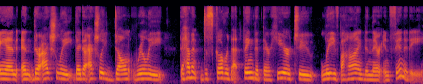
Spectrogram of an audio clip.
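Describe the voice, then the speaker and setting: A woman speaks at a medium pitch and a moderate pace, with an unremarkable speaking voice. Her intonation stays fairly even, and she hardly pauses at all. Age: 60s. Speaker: birth community co-founder. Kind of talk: podcast interview.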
